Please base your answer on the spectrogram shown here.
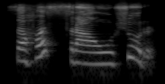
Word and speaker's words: सहस्रांशुर: आघात अविज्ञाता सहस्रांशु अभी स्रा के ऊपर जो अनुस्वार है ना उसका उच्चारण औ के जैसे करना है औ सहस्रांशुर आगे का जो वी के ऊपर जो रफार है वो हमें शु को रस्व शु को जोड़ के लेना है शुर सहस्रांशुर सहस्रांशुर विधाता वीरस्व अभी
